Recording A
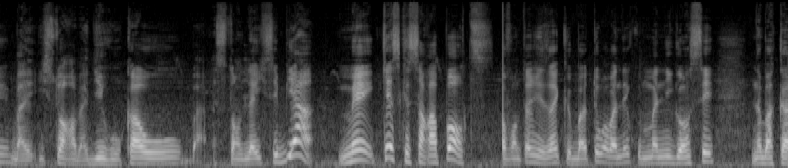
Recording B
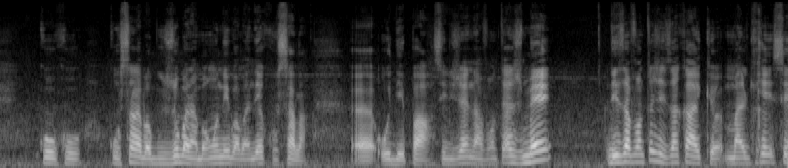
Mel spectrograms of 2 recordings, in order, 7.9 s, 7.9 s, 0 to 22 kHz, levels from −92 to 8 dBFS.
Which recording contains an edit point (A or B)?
A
